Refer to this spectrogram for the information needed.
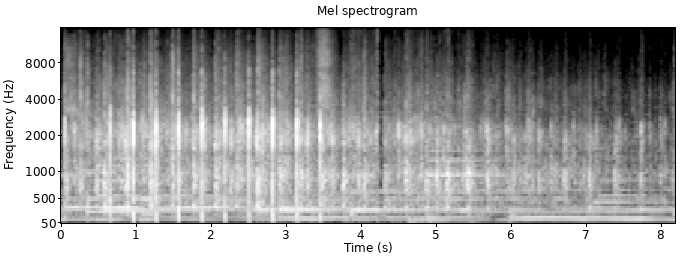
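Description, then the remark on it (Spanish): An audience breaks into a burst of applause for Jesus, many hands clapping loudly for a few seconds before thinning out, with sustained musical tones humming steadily underneath. “Démosle un fuerte aplauso a Jesús.”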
